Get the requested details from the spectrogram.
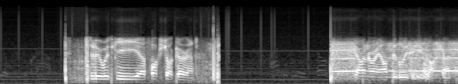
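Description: A man speaks calmly over a crackly headset radio.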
